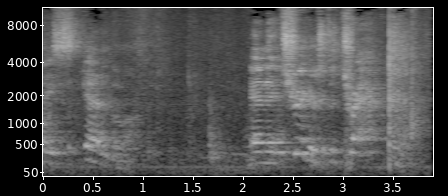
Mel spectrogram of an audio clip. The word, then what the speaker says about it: skandalon: The Greek word for offense is called skandalon. It's spelled S-K-A-N-D-A-L-O-N.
